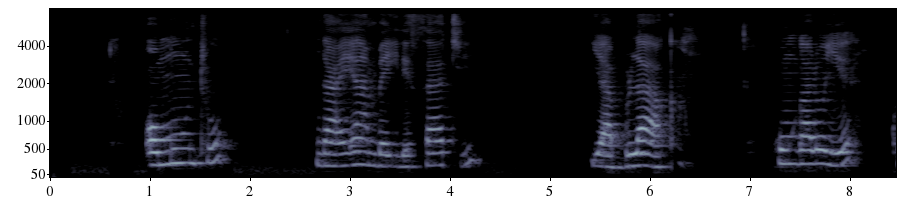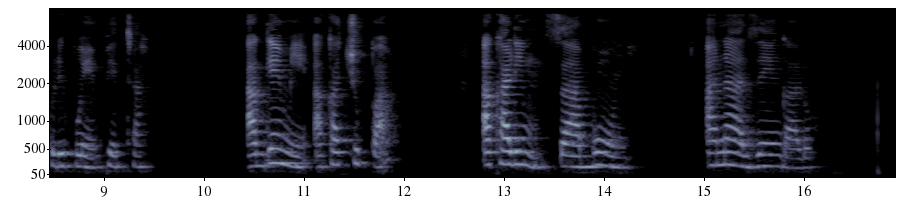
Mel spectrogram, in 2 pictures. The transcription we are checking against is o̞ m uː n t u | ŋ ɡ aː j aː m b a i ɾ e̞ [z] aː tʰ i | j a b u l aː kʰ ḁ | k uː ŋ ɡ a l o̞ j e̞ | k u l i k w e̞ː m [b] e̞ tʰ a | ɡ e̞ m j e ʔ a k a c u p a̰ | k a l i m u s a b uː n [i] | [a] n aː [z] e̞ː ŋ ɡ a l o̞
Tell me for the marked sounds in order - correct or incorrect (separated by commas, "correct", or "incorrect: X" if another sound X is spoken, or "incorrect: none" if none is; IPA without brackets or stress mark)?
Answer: incorrect: s, incorrect: p, correct, correct, correct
